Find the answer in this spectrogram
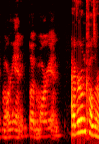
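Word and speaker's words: Morrigan: her name Morgan yeah there's a little bit of like a draw too because of the spelling but it's pretty much Morgan but Morgan everyone calls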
